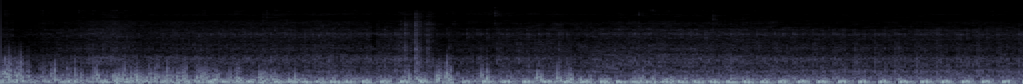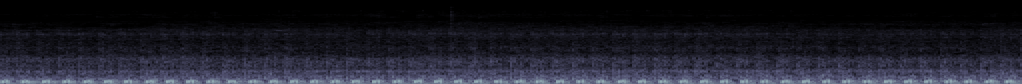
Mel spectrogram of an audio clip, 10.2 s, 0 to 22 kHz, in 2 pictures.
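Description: Honda Rebel 500's parallel-twin engine heard from the rider's seat, first running with road and wind noise, then settling from about four seconds in to a steady idle with an even, pulsing beat. A single short knock comes about two seconds in.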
